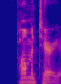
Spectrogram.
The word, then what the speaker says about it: Palminteri: Palminteri.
